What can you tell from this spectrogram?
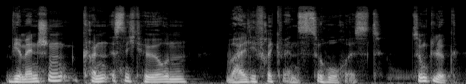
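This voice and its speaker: A man hosting a scripted satirical radio segment in a wry, deadpan manner. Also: mid-range voice, measured pace, breathy edge. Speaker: host.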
